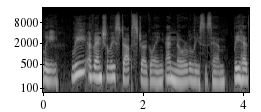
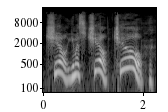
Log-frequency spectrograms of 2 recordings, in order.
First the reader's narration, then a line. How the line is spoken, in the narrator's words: Noah yells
